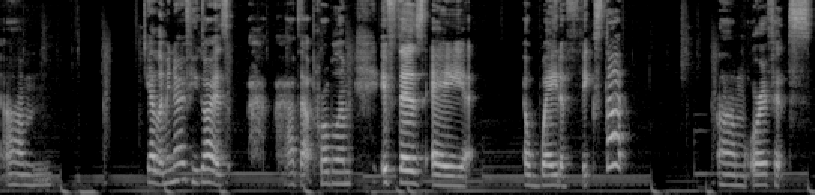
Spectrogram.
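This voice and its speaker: A young woman chatting casually over a game build in a rambling, easily sidetracked way, her voice slightly croaky from tiredness. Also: medium pitch, fairly bright tone. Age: young adult. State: slightly croaky from lack of sleep. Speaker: gaming video creator.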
